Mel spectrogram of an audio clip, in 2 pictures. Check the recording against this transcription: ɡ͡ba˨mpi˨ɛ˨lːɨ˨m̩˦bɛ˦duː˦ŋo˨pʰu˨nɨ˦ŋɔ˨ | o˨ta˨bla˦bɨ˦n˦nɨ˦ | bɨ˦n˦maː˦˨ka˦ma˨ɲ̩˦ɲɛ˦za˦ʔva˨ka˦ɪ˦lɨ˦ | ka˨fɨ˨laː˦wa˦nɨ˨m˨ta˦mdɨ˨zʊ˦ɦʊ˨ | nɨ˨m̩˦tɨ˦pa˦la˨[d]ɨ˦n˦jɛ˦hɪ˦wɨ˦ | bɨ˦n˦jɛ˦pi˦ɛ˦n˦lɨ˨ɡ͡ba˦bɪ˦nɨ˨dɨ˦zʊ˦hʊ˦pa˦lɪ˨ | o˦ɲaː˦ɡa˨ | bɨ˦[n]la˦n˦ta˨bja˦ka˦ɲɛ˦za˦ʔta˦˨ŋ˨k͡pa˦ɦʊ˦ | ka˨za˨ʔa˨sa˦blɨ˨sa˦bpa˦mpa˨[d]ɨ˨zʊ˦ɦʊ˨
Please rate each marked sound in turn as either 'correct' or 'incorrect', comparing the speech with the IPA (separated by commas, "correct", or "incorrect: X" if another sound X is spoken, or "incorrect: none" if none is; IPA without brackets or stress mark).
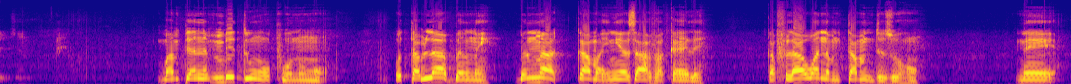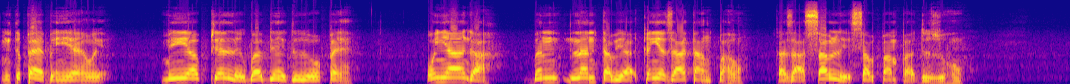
incorrect: b, correct, correct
